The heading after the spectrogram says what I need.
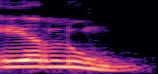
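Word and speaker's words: heirloom: इसको बोलते हैं एयरलूम, इसमें एस साइलेंट रहता है, एयरलूम बोलते हैं इसको।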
